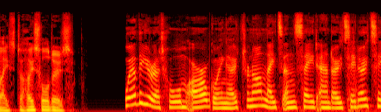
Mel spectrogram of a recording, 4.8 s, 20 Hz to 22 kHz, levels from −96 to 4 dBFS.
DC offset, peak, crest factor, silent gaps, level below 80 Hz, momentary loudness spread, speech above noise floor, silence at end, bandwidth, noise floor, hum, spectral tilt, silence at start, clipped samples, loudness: under 0.1%; -14 dBFS; 16 dB; none; -54 dBFS; 3 LU; 43 dB; 0 s; 14 kHz; -72 dBFS; none; -4.5 dB/octave; 0 s; under 0.1%; -29 LUFS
